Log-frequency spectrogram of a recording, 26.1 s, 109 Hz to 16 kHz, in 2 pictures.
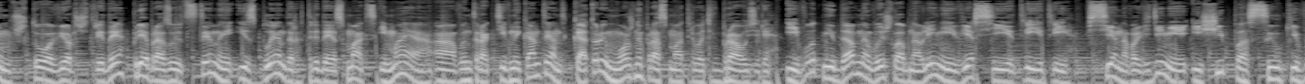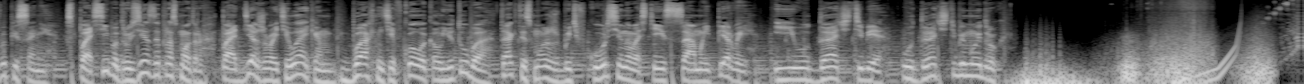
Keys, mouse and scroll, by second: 0.3 middle click, 1.4 alt+h, 1.4 click, 1.6 click, 1.8 click, 2.0 shift+click, 2.2 ctrl+shift+s, 2.4 ctrl+click, 2.6 ctrl+click, 2.8 shift+click, 3.9 middle click, 4.1 shift+middle click, 5.1 middle click.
